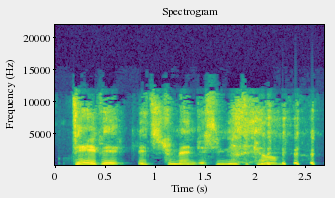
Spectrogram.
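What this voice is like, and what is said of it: Imitates another person's voice. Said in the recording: “my Trump impersonation”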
